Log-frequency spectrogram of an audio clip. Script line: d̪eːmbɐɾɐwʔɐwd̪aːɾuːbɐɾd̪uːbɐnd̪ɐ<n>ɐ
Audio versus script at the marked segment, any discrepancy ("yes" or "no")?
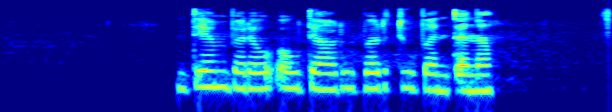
no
